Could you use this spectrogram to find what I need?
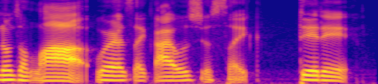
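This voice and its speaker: A woman with a Spanish accent speaks in a very deep, low pitch at a moderate pace. Her pitch varies in an ordinary way, and the recording is very clean with a silent background. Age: 20s. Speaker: podcast co-host. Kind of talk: casual chat.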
